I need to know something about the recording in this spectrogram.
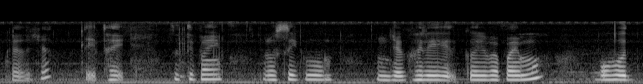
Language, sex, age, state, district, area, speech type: Odia, female, 45-60, Odisha, Balangir, urban, spontaneous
